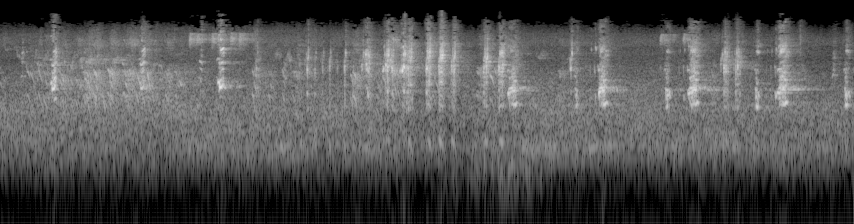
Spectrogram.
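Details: Helmeted guineafowl (Numida meleagris), a group in a Northamptonshire churchyard in England. Several birds overlap in irregular harsh squawks and chattering bursts, some loud and sharp, with shorter squeaky notes mixed in.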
